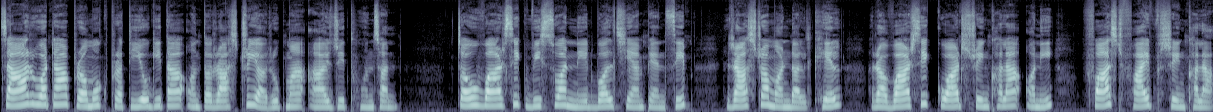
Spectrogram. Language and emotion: Nepali, neutral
